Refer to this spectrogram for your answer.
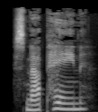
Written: snaphane

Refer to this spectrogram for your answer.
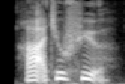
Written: radiofyr

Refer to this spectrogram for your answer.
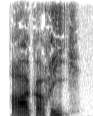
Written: rakkeri

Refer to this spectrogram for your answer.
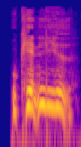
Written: ukendelighed

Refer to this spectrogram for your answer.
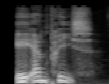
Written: veronica

